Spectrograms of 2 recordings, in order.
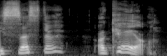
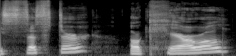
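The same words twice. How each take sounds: First: Sister as sista, Carol as Ca'ol; R dropped. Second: Sister and Carol with full r; R pronounced. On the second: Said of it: "In mainstream American English". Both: Shown as a demonstration.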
